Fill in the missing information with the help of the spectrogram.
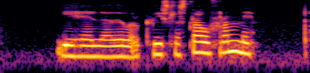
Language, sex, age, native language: Icelandic, female, 12, Icelandic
